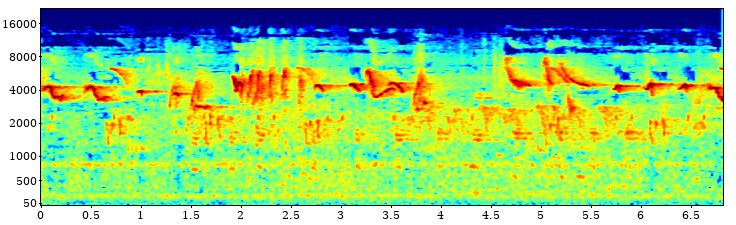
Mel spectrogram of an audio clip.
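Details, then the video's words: Oriental magpie-robin singing, mimicking other species such as juvenile Black-naped Oriole and Black Drongo; a continuous run of high whistles, slurred notes and rapid chirpy phrases, varied and bright, with faint background hum. "Vocal Mimicry of the Oriental Magpie Robin"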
